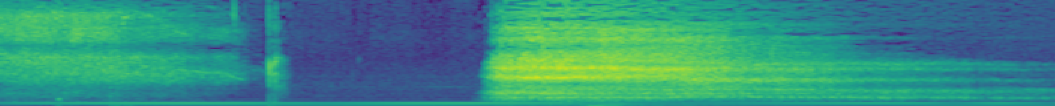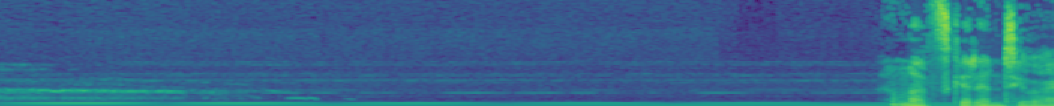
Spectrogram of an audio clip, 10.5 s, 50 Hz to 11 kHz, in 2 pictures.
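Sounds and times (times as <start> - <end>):
slow breathing with a long exhale: 0.0 - 1.4, 2.4 - 7.0
speech: 9.8 - 10.5.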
